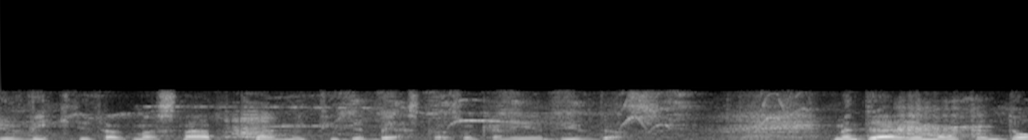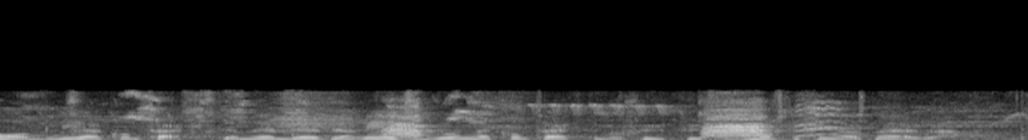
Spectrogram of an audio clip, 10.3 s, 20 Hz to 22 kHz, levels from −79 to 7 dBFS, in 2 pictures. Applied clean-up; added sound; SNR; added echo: none; Bird; 4 dB; none.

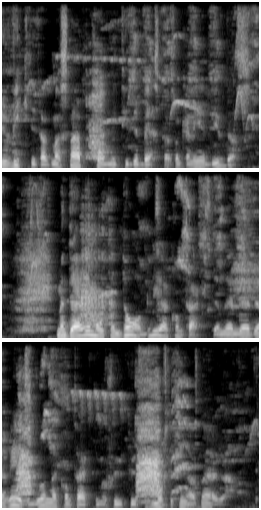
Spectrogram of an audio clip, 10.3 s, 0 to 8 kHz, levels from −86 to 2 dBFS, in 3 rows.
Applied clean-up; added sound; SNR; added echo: classical method log-MMSE.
